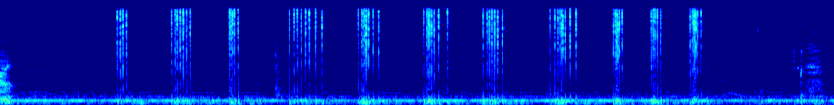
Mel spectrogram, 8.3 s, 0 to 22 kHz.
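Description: Bronze dive bezel of a Bell & Ross BR03 Instrument Diver being turned by hand, ratcheting in a series of separate clicks about two a second: big, chunky and satisfying.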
